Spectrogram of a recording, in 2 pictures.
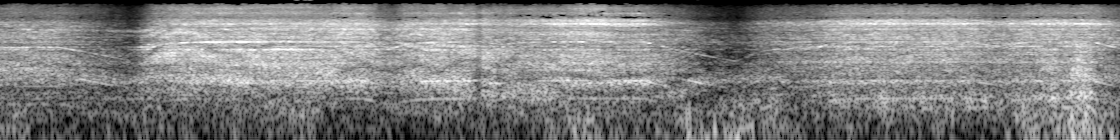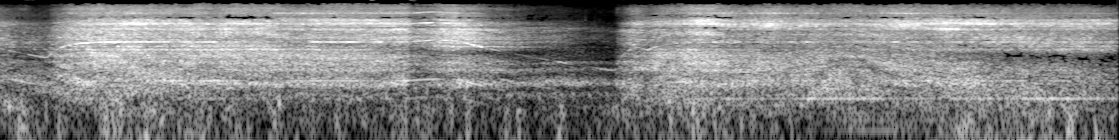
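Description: Handheld electric blower run in bursts of several seconds, a rush of air with a motor whine that rises as it spins up and falls away in the short pauses between bursts.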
